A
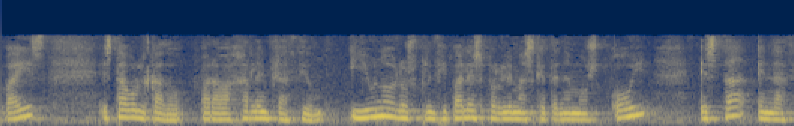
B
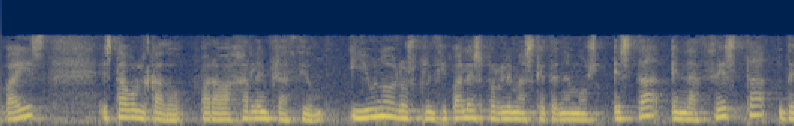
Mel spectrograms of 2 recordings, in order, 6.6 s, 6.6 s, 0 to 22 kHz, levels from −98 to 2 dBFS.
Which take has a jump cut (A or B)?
B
